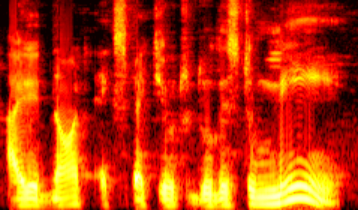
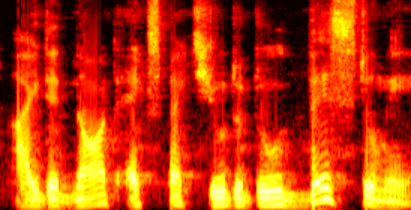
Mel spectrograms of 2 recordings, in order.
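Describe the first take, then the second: First: The stress falls on the word me. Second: The stress falls on the word this. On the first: It was done to others, but not expected toward me. "the last stress" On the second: Other things were done, but not this one. "you have done many other things"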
